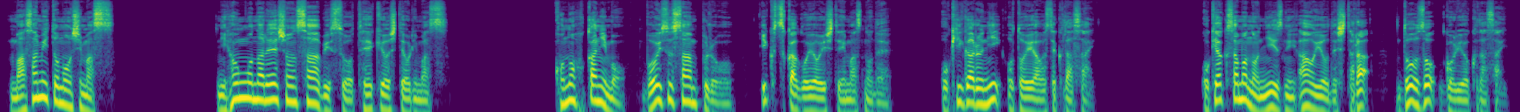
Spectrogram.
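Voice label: Japanese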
